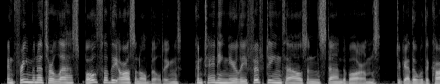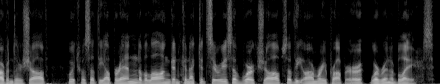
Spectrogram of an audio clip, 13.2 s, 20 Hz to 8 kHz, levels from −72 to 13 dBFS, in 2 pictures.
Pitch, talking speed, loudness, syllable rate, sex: 140 Hz, 200 wpm, -19 LUFS, 5.7 syllables/s, male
